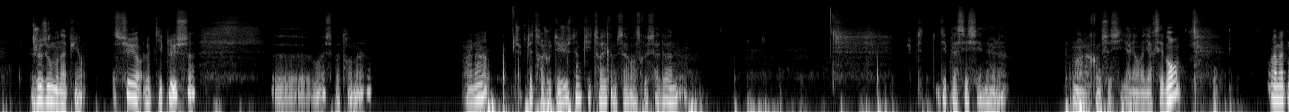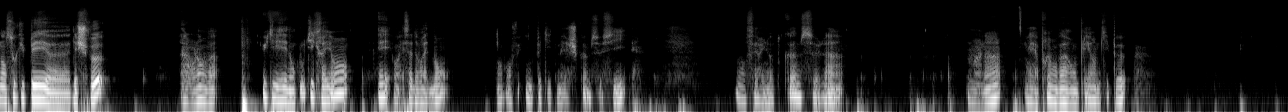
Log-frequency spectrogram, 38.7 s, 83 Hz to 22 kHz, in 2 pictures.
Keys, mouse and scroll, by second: 0.5 KP_Add, 1.3 click, 1.9 click, 3.0 click, 5.3-7.1 drag, 7.9 F6, 8.9 shift+click, 10.6 ctrl+shift+z, 10.6 ctrl+shift+click, 11.5 ctrl+shift+z, 12.9 F2, 13.2 click, 14.6-16.1 alt+drag, 16.2 alt+F1, 16.5 alt+KP_Subtract, 17.8 middle click, 18.4 click, 19.4 KP_Add, 20.1 middle click, 23.0 F6, 24.5 click, 25.4 ctrl+z, 26.6-28.5 drag, 30.1-32.2 shift+drag, 35.4 shift+click, 35.8 shift+click, 36.8 shift+click, 37.1 shift+click, 37.6 shift+click, 38.0 shift+click, 38.4 shift+click.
